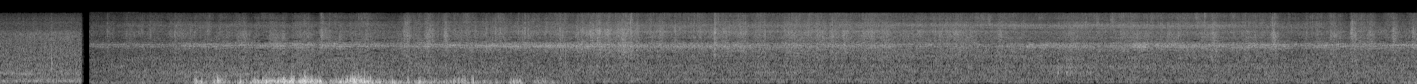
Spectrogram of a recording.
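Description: Garden hose with a hose-end sprayer shooting a jet of water into a tree's leaves: a steady hiss of spray and droplets, like rain. A louder low rumble joins about two to four seconds in.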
